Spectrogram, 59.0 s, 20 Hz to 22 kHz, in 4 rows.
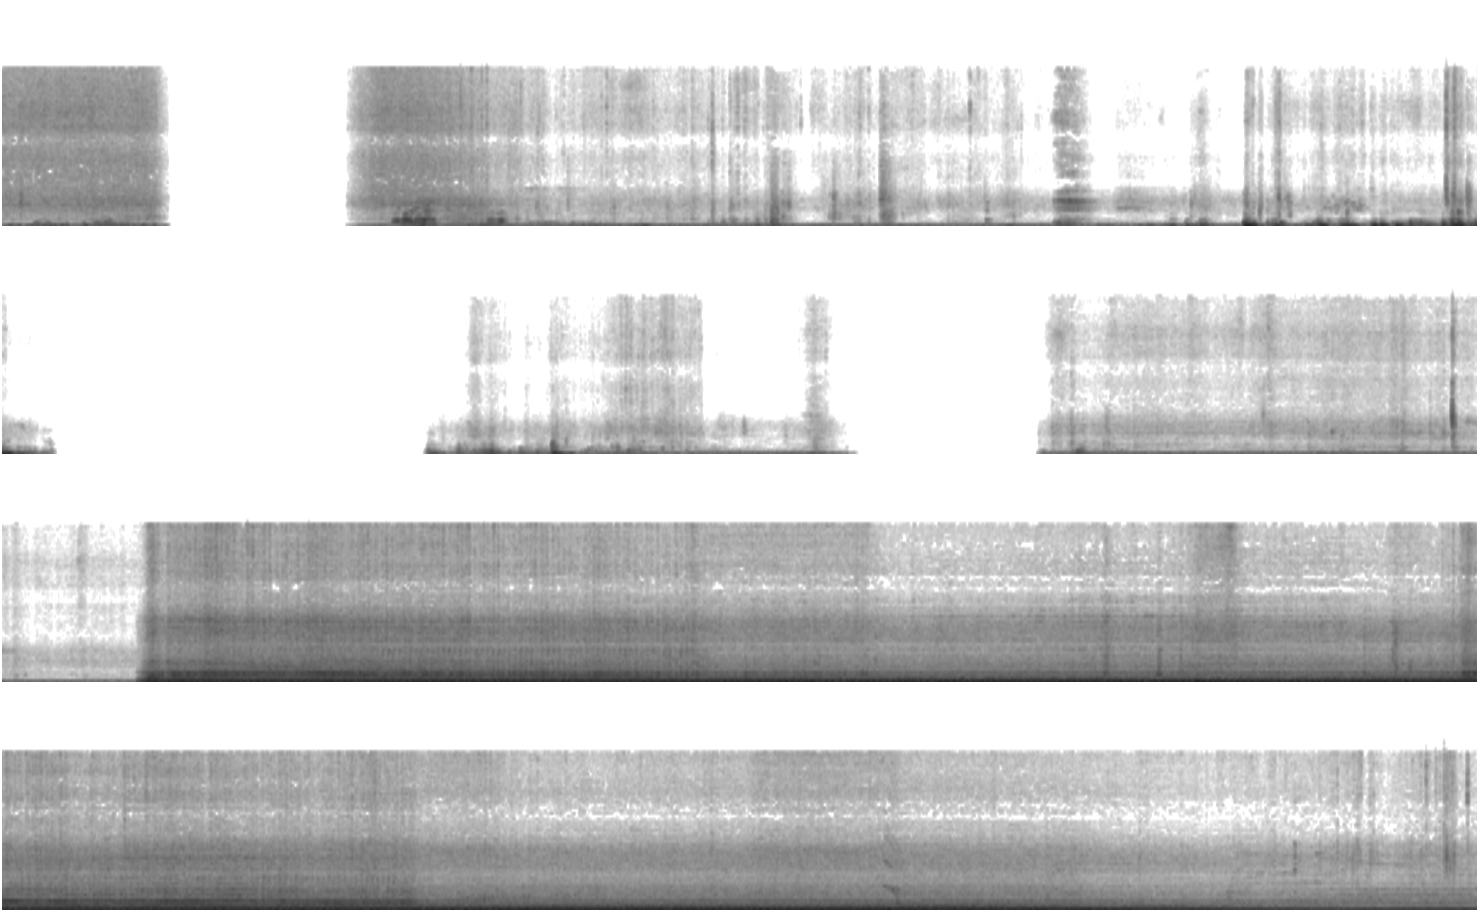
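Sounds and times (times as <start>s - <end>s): drilling rig engine running: 30.9s - 59.0s.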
